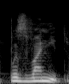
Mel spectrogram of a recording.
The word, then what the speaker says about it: позвонит: Меня спрашивают, как правильно говорить «позвонит», конечно же, «позвонит», друзья, да? Мы не воняем, а мы звоним, да?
